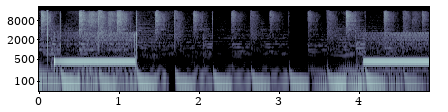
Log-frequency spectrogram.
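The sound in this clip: Ringback tone on a telephone line as a call is placed: two long, steady, mid-pitched tone pulses separated by a gap, sounding over a thumping rhythmic beat.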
